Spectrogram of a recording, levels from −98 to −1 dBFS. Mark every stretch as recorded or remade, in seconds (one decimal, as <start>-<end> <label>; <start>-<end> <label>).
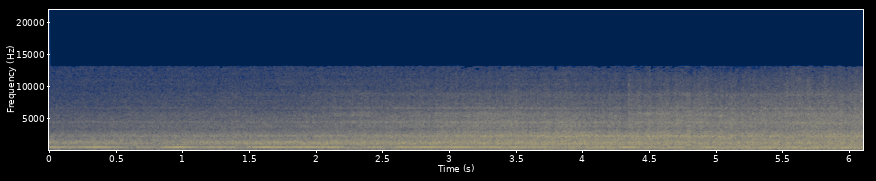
0.0-4.8 recorded; 4.8-5.5 remade; 5.5-6.1 recorded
